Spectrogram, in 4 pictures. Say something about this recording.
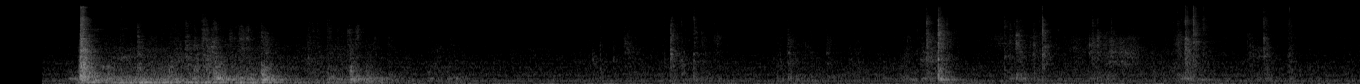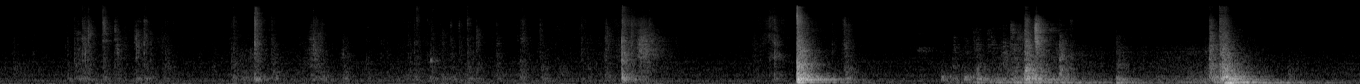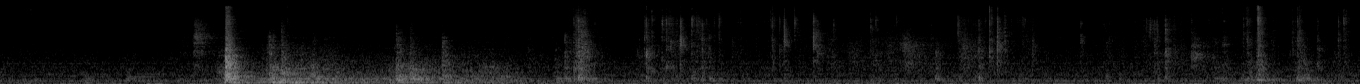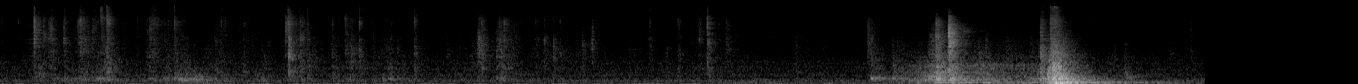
metal file cabinet Opening of the first drawer seach through files closing the first drawer.... Opening of second drawer search through paper and close the metal drawer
